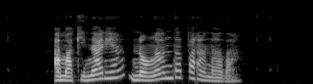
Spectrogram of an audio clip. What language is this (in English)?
Galician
